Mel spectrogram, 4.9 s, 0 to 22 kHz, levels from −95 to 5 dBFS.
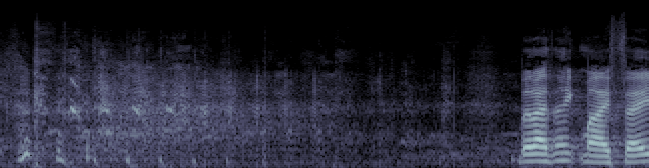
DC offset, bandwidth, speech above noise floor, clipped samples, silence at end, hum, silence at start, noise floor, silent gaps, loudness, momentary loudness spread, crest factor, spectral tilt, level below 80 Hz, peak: under 0.1%; 12.5 kHz; 34 dB; under 0.1%; 0 s; none; 0.05 s; -60 dBFS; none; -29 LUFS; 23 LU; 20 dB; -5.5 dB/octave; -64 dBFS; -12 dBFS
